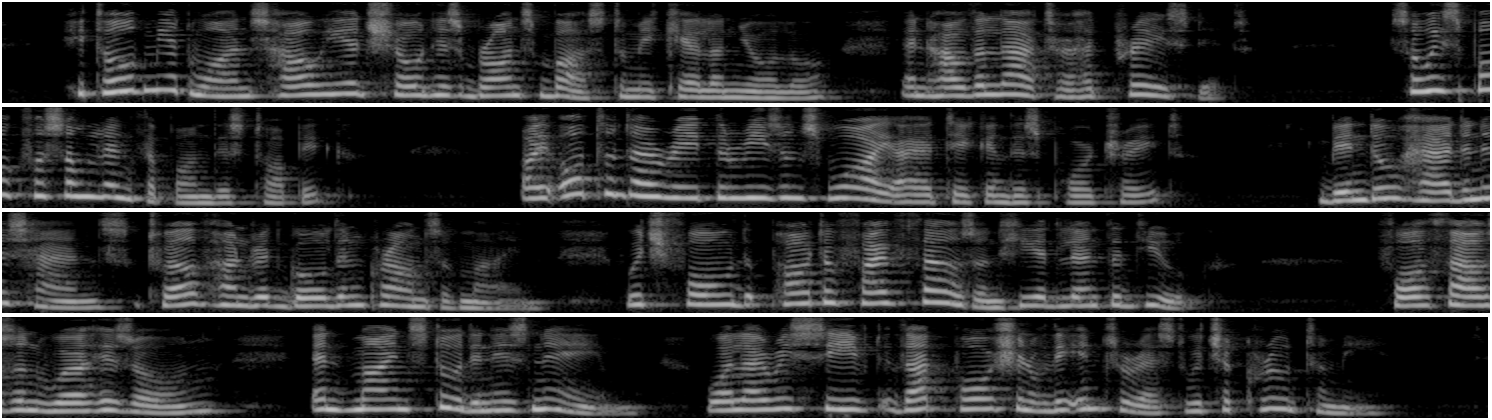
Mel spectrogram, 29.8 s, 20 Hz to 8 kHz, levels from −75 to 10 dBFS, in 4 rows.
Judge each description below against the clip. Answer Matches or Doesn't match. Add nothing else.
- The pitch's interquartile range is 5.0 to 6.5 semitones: Matches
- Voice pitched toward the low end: Doesn't match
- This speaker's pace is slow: Doesn't match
